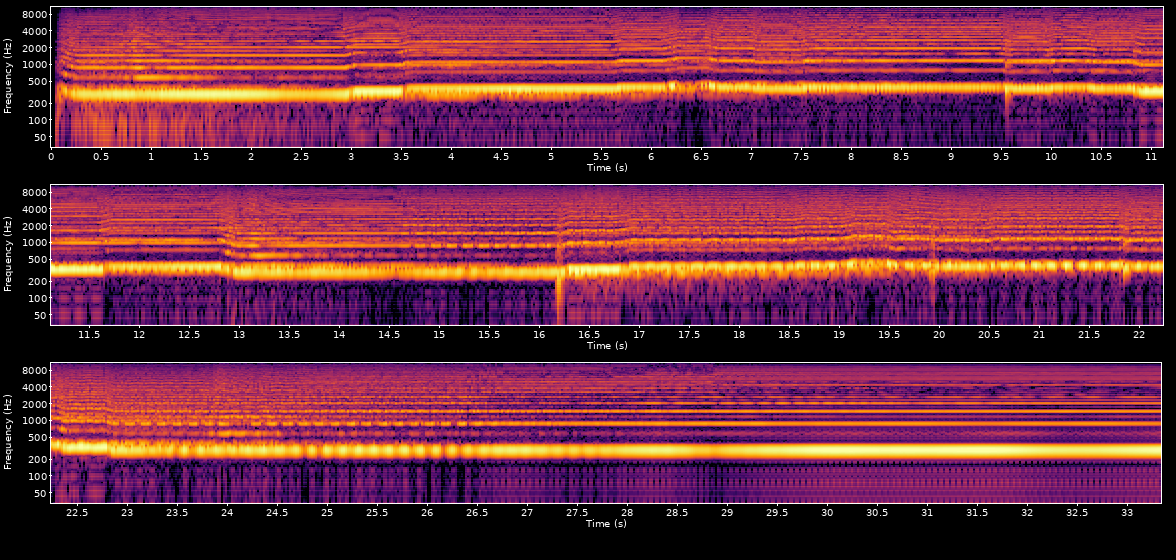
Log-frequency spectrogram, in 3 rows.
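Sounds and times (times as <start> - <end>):
simulated ebow guitar: 0.0 - 33.3.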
